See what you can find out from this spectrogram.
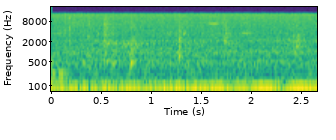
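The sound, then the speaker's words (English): A static motor spins freely on its bearings after one flick of a finger, with a steady low whir, broken by faint, irregular ticks every half second or so as it turns. No one speaks. “That's my static motor spinning. That's how free spinning it is.”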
